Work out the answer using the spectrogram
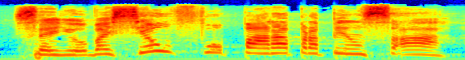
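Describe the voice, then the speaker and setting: Brazilian lady pastor preaching, kinda high voice, acts out the stories, gets shouty. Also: animated, normal speed, vocal fry. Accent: Brazilian Portuguese. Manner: storytelling, acting out quotes, swings to shouting. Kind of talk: sermon. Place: church service.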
